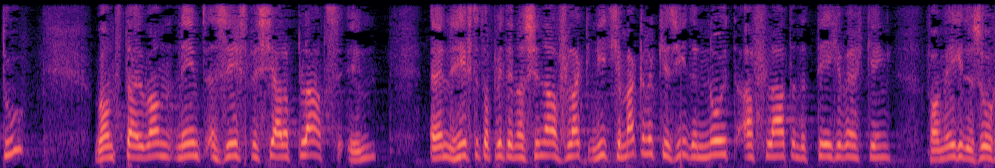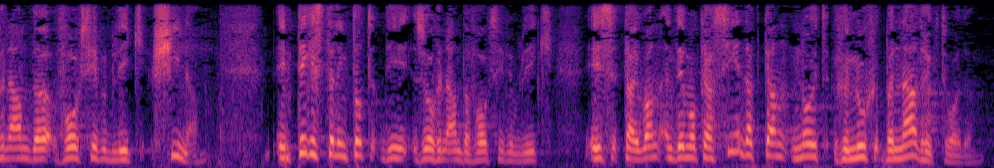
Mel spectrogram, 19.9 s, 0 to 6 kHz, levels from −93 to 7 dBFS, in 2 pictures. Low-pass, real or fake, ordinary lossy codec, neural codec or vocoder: 5.4 kHz; real; none; none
